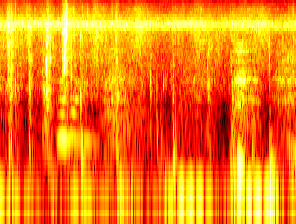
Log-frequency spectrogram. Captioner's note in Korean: 후다다닥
